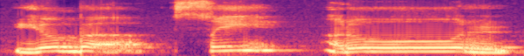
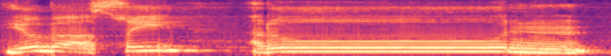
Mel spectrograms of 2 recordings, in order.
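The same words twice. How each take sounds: First: یب سیرون with a light thin س, slow; wrong thin reading. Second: یب سیرون with qalqala on ب and a full heavy ص, slow; heavy full-mouth sad. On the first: Teacher showing the common wrong reading. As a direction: say یب سیرون with a thin plain s as the mistake. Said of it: "اس کو یب سیرون نہیں پڑھیں گے". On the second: Teacher contrasting the correct heavy reading. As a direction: bounce the ب and fill the mouth for the ص. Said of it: "اس کو پر پڑھا جائے گا". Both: Shown as a demonstration.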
